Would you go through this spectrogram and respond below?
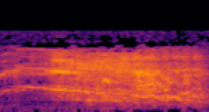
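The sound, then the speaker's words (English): A horse whinnies in one sustained, high, quavering call lasting about two seconds, fairly loud, with no talking over it. “There's that daffy guy's horse, Numskull.”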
